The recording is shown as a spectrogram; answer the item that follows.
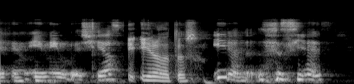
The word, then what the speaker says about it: Herodotus: Herodotus.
